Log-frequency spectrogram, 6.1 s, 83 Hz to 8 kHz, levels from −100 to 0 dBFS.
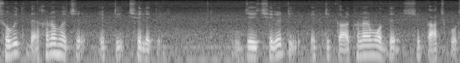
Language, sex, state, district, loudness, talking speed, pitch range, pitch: Bengali, male, West Bengal, Jhargram, -19 LUFS, 135 wpm, 90-145 Hz, 125 Hz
